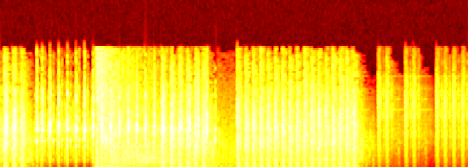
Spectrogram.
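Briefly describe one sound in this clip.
Gunfire cracks among rocks.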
